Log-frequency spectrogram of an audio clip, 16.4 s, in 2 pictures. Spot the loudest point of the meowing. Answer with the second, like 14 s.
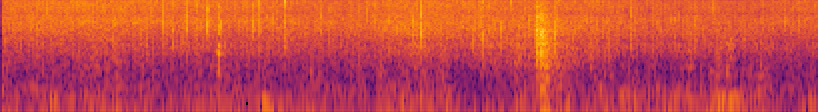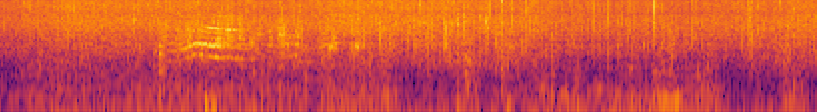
10 s.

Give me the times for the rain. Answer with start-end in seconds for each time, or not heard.
0.0-16.3.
